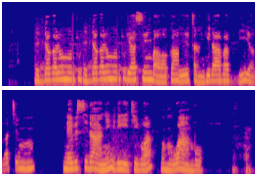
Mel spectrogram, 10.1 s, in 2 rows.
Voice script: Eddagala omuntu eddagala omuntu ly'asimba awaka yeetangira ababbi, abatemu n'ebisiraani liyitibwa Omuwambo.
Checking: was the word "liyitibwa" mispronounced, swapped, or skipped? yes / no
no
